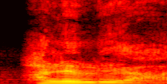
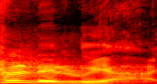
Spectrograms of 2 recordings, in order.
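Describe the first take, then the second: First: It starts with a soft, breathy h sound. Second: It starts with a harsh, throaty, rasping sound. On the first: This is how it is said in church. "교회에서는 할렐루야 이렇게 하고" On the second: This is how Israelis say it. "가래 끓는 소리로"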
